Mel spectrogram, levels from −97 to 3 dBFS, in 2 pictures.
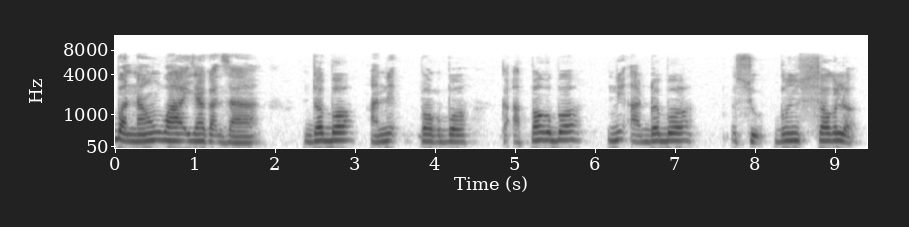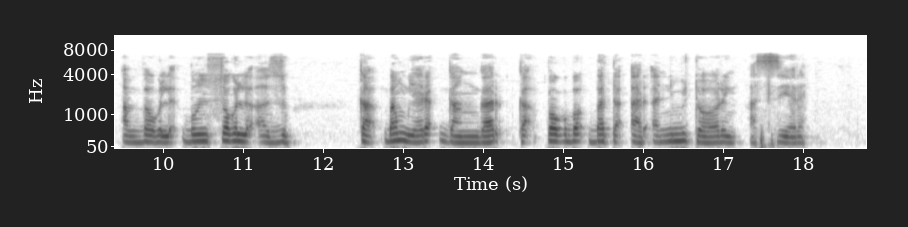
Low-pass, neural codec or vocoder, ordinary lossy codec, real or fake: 7.2 kHz; none; AAC, 48 kbps; real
